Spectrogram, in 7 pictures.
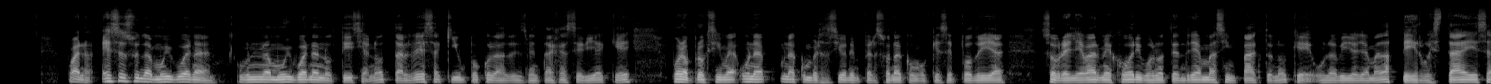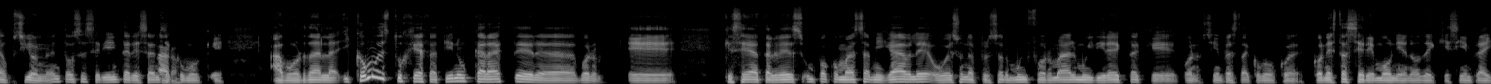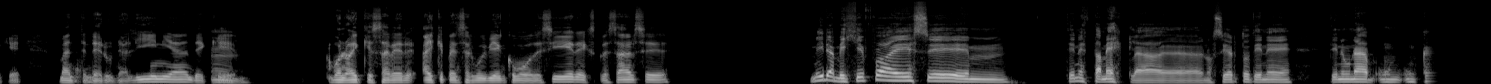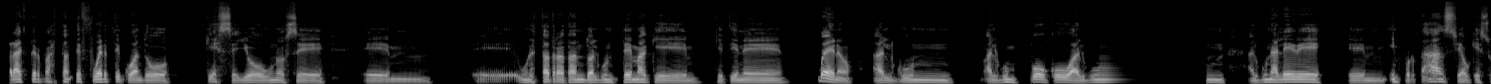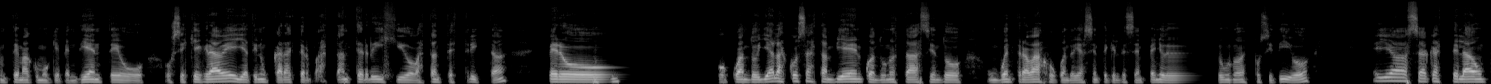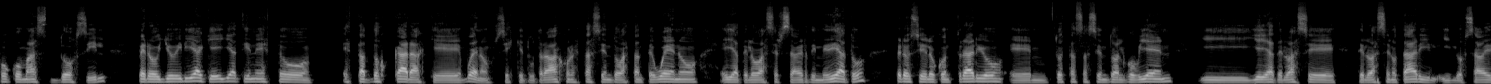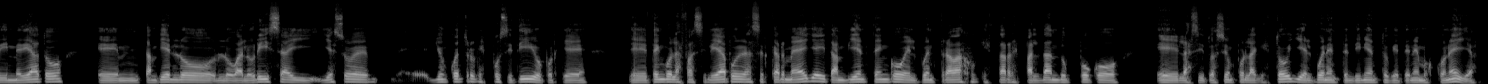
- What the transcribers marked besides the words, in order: distorted speech; other background noise
- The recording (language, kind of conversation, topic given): Spanish, advice, ¿Cómo puedo pedirle a mi jefe un aumento o reconocimiento sin parecer arrogante?
- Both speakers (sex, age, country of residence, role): male, 25-29, Spain, advisor; male, 35-39, Germany, user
